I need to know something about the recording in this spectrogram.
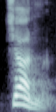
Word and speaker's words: चर्म: हैं रेफ की मात्रा तो इसका उच्चारण होगा जिस अक्षर पर लिखा रहेगा उसके साथ नहीं होगा उससे पहले जो अक्षर लिखा है यहां पर च तो च के बाद जो है आधा र का उच्चारण होगा इस क्या पढ़ेंगे चर्म देखि य प सु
